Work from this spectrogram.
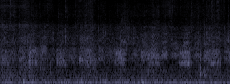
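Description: Several dogs panting on a park trail walk, quick, faint, steady breaths up close with a small whimper, no talking.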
